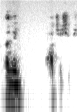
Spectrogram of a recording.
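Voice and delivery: very soft plea fading to near nothing; hushed prayer. Acted. David begging God for help, in a hushed prayer. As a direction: pray under your breath, trailing away.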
